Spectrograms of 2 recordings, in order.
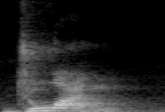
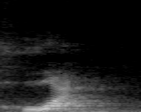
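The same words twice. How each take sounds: First: It begins with an English J sound. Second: It begins with a breathy H-like sound. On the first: The speaker calls it wrong. "if you read it in English as Juan" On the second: The speaker calls it right. "is actually pronounced as Juan in Spanish"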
